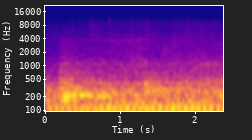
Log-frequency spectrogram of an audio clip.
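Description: Steady low background hum filling a pause in the speech, with a brief faint low vocal murmur near the start.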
